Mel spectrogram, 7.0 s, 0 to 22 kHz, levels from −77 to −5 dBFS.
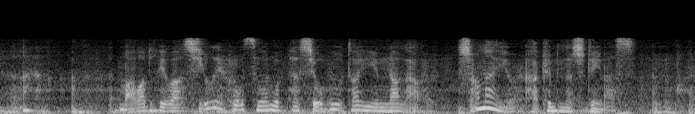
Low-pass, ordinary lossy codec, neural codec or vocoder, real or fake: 5.4 kHz; none; codec, 16 kHz, 0.5 kbps, FunCodec, trained on LibriTTS, 25 frames a second; fake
